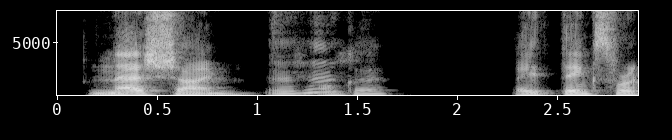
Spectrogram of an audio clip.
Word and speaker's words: Nachtsheim: But anyways, I pronounce it Nachtsheim. Nachtsheim.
